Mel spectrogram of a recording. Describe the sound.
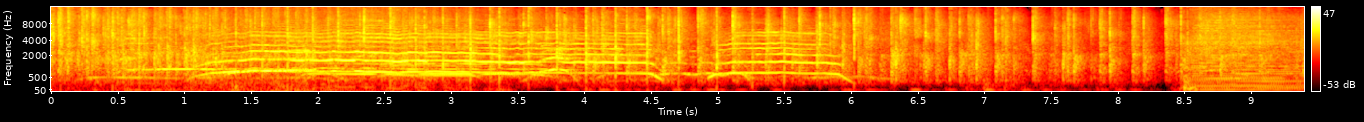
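A live audience applauding and cheering in the room: dense, loud clapping under sustained cheering voices, easing and turning patchier toward the end.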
